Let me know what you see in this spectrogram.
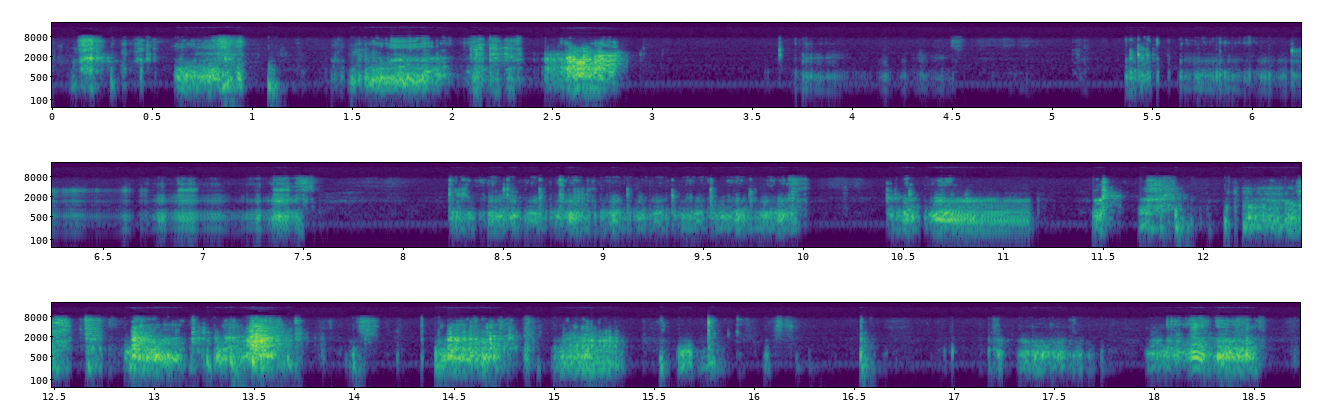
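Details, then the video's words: Playful growling from a blue American Pit Bull Terrier puppy wrestling with its owner. Harsh, gravelly growl bursts repeat about every second, with short gaps, sometimes rising into snarly peaks, and steady throughout. "blue pitbull puppy fighting with me"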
